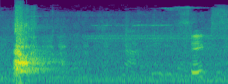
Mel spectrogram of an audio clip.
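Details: A dog, presented as clever at sums, answers a spoken counting question with a single sharp bark near the start, followed by a faint short sound and quiet room background.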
